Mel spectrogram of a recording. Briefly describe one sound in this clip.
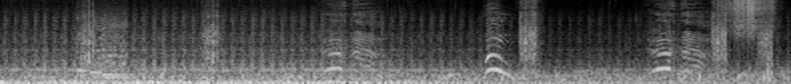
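A cartoon shark chomps with sharp, crunchy bites.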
